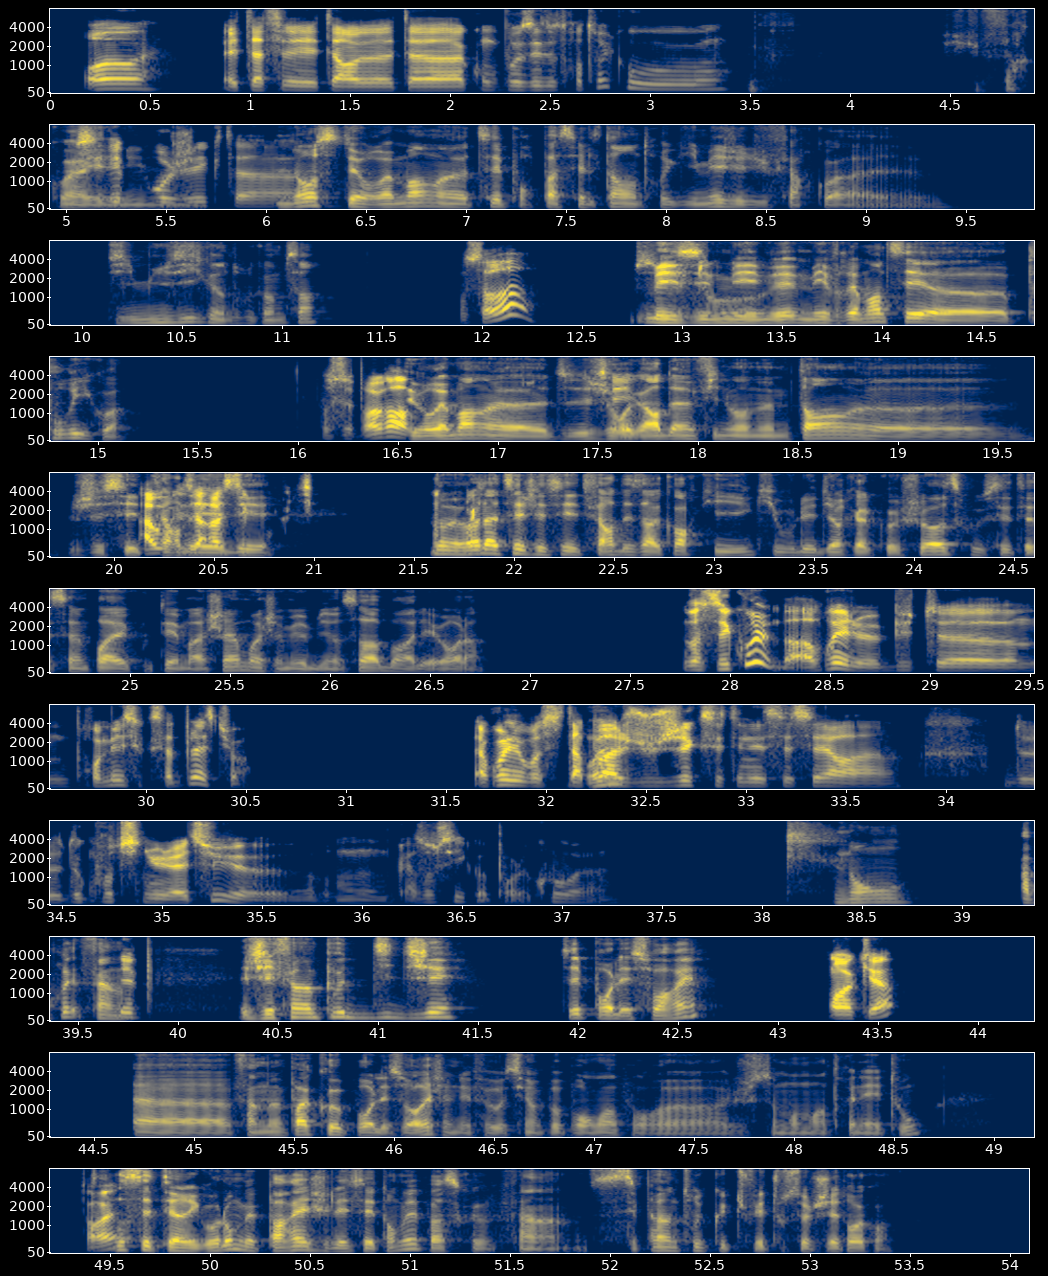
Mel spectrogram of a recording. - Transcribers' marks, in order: unintelligible speech; chuckle; stressed: "DJ"
- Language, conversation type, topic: French, unstructured, Comment la musique influence-t-elle ton humeur au quotidien ?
